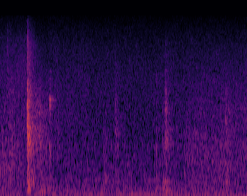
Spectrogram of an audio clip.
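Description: Quiet room with a few faint, short clicks and taps from hands handling a plush giraffe toy.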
